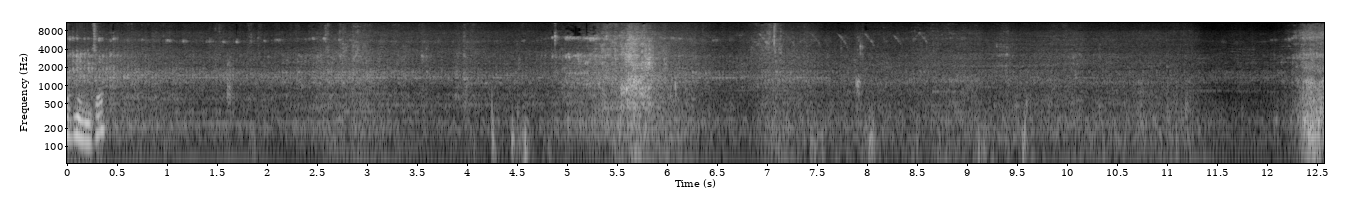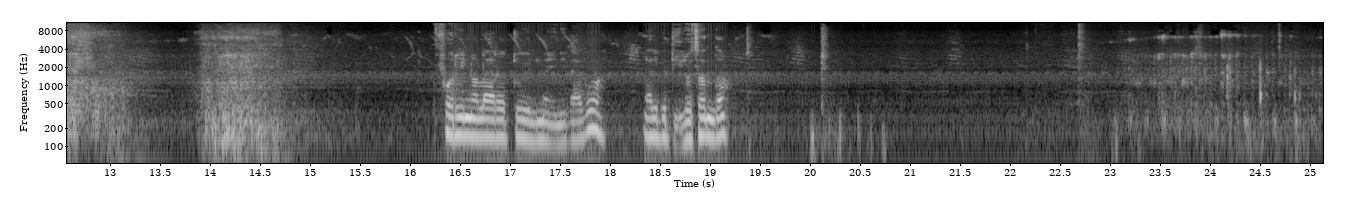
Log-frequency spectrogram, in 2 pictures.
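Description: A car engine hums quietly as the car rolls slowly.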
